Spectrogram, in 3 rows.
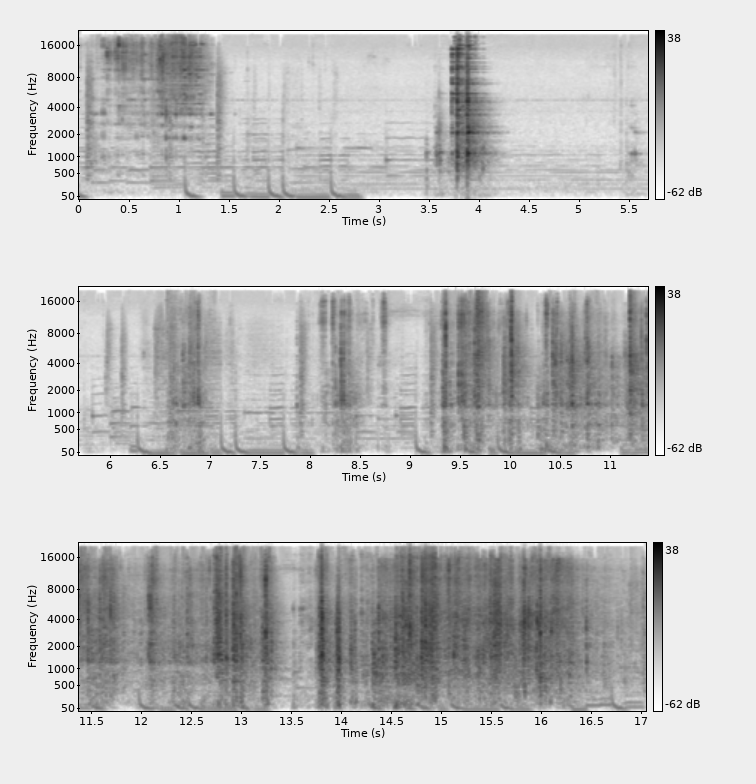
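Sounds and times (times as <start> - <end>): package crackling: 6.6 - 7.1, 7.9 - 17.0.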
